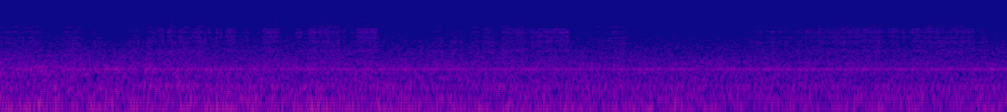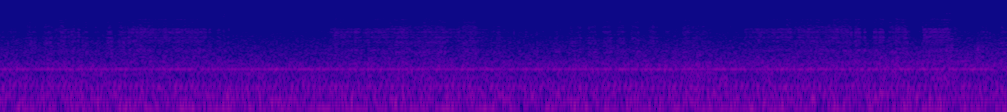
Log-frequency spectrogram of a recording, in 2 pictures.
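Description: Faint, scratchy rubbing of a cotton wool bud on a small plastic model part as weathering wash is wiped back, over a low steady room hum with a faint steady whine.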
